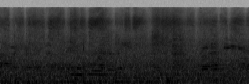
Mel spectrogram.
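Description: Cloth wiping chalk off a chalkboard: faint, repeated swishing strokes.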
